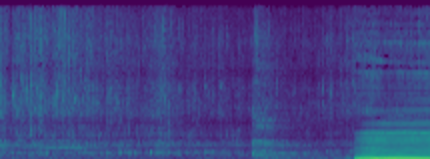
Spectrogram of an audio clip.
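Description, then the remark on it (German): Wine pours steadily into a glass with a continuous splashing trickle, then swells into a louder, hollow gurgling tone in the last moment as the glass fills. “Oh ja, das sieht gut aus. Es hört nicht auf, oder? Wie viel Wein wollt ihr heute?”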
